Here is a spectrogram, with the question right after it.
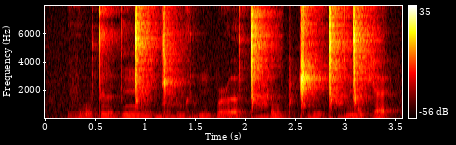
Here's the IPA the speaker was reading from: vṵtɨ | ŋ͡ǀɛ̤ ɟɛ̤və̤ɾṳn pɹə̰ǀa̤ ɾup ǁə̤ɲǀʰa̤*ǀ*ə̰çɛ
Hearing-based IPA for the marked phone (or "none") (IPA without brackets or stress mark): ŋ͡ǀ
